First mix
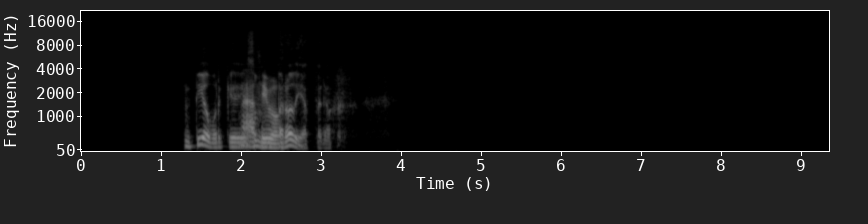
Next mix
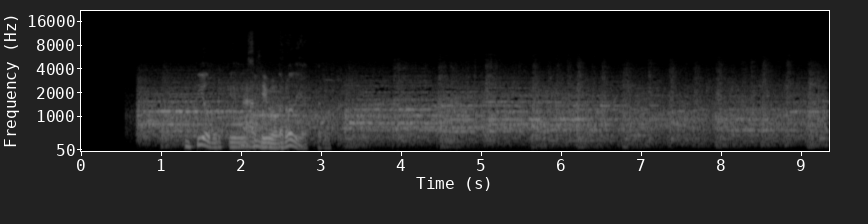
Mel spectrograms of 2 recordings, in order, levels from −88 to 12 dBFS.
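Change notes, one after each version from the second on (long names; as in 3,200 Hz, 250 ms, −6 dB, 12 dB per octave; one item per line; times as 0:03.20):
background: unmuted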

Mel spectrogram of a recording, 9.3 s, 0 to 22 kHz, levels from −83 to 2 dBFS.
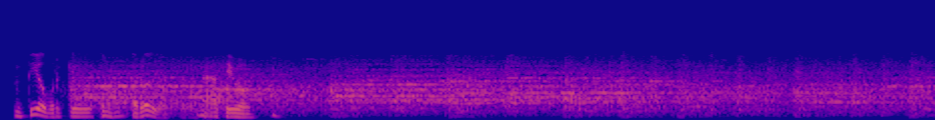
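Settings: first voice: entry −1.15 s
master: add high-frequency loss of the air 370 metres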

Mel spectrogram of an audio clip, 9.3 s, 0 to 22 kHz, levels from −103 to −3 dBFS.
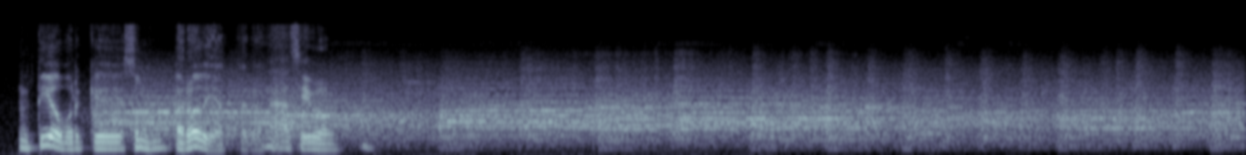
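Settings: first voice +6.5 dB
second voice: remove low-pass filter 2,700 Hz 12 dB per octave
master: remove high-frequency loss of the air 370 metres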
